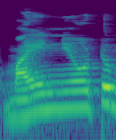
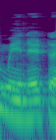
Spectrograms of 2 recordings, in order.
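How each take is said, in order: First: Minute said "my-nyoot", drawn out. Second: Minute said "min-it", like the time unit. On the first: Teacher contrasting homographs, minute pronounced "my-nyoot". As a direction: say minute as my-NYOOT, meaning tiny. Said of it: "ఒకదాన్నేమో మైన్యూట్ అంటే". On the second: Teacher contrasting homographs, minute pronounced "min-it". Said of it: "ఒకదాన్నేమో మినిట్ అంటాం". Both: Shown as a demonstration.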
